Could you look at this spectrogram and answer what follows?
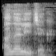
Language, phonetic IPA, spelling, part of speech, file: Russian, [ɐnɐˈlʲitʲɪk], аналитик, noun, Ru-аналитик.ogg
- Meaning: 1. analyst 2. pundit, commentator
